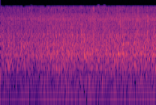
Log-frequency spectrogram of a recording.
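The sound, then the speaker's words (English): Water in a small stream in a city's southeast, carrying runoff drained mostly from farm fields toward a stormwater retention pond, gives a steady, even rushing that stays faint and unbroken throughout. “This stream in the southeast part of the city is delivering water that drained mostly from farm fields to a city-owned stormwater retention pond”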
